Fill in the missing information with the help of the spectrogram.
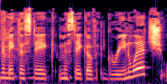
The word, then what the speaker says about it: Greenwich: Did I say that right? – Greenwich. – I better get it right before I actually go to New York. How come there's a W in there if it's...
